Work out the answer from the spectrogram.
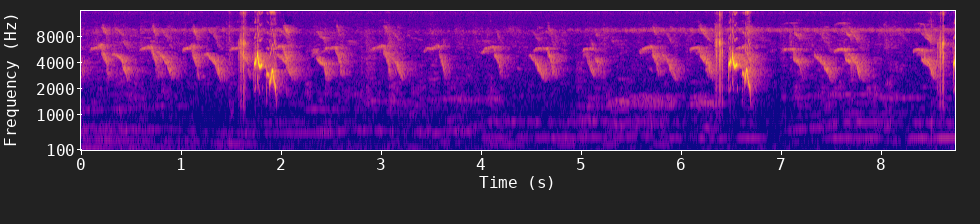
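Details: Prinia singing, used to prompt other prinias into song: a steady series of high, thin down-slurred chirps about two per second, broken by two loud sharp twittering bursts; faint low hum behind.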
